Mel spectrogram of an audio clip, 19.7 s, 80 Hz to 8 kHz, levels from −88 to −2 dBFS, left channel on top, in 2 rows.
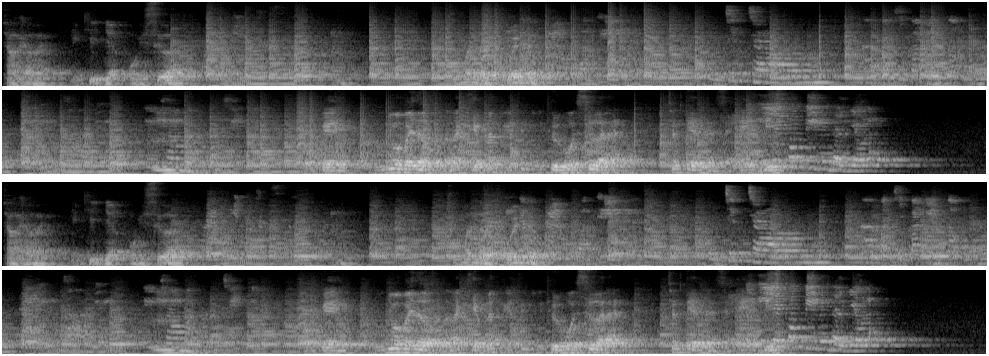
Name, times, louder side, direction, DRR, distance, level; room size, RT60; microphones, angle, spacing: voice 1, 0.0-1.8 3.3-3.5 4.4-5.3 11.3-11.8 12.8-16.0 16.5-17.6, left 1 dB, 5° right, -1 dB, 0.7 m, -28 dB
sound 1, 1.7-17.6, left 1 dB, 85° left, 0.5 m, -30 dB
voice 2, 2.0-3.4 5.0-6.6 7.0-8.3 8.6-12.5 17.3-18.5, right 1 dB, 55° right, -1 dB, 0.9 m, -37 dB
5.8 x 2.3 x 3.9 m, 1.2 s
head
